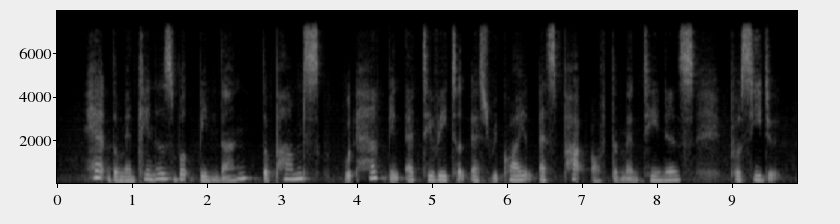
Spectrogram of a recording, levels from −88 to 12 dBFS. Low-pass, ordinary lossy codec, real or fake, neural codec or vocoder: 7.2 kHz; none; fake; codec, 16 kHz, 1 kbps, X-Codec, HuBERT features, trained on LibriSpeech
